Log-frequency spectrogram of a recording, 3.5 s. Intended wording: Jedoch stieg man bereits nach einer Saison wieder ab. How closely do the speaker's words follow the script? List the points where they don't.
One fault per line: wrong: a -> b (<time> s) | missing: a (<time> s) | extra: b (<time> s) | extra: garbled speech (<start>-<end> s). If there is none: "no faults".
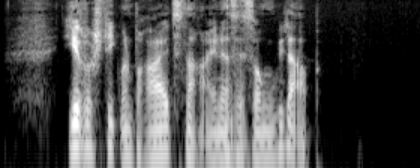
no faults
